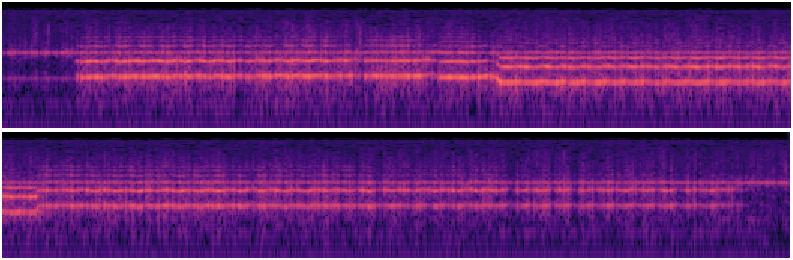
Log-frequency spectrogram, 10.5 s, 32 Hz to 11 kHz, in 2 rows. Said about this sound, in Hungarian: Kedves hallgatóink, pontos időjelzést adunk. Tárogatónk hangja 15 órát jelez.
